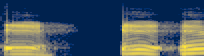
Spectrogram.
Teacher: अब ए क्यों आएगा, क्योंकि ये ए आएगा, ए ए ए बोलेंगे तो एक मध्य है, ए बोलने पर जो जीभ का जो होता है मध्य भाग सक्रिय रहता है, किसका, जीभ का मध्य भाग सक्रिय रहता है, उस स्थिति में ए आएगा।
